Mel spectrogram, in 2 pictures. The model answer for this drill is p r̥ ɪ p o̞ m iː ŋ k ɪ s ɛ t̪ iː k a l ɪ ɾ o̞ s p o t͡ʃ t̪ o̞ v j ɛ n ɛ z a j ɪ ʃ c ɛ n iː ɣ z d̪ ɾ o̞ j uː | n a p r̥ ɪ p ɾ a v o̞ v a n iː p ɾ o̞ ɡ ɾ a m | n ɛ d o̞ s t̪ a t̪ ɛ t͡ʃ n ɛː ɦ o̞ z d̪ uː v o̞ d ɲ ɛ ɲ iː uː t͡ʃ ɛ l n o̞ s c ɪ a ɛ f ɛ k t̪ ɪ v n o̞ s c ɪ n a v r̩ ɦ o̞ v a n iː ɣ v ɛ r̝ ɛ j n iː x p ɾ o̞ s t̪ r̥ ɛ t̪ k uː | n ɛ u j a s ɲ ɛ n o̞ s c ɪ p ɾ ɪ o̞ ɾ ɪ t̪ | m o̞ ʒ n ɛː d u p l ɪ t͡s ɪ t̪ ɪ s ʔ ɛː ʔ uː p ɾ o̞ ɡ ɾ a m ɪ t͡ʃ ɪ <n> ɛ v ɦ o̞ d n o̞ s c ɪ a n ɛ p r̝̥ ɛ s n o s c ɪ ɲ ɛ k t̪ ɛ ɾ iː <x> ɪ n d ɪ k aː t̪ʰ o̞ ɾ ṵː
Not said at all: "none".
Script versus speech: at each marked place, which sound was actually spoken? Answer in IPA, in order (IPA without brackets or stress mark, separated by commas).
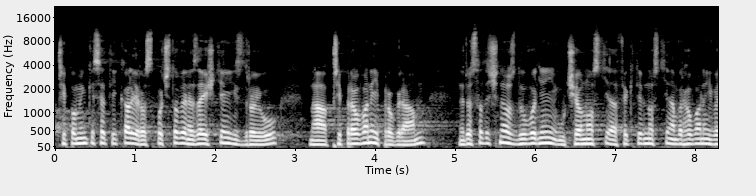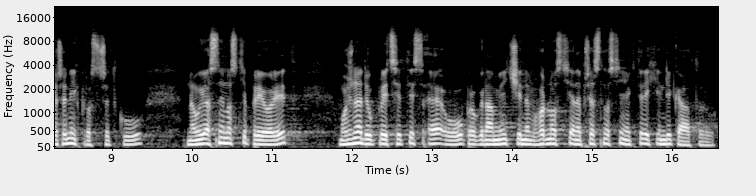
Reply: n, x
